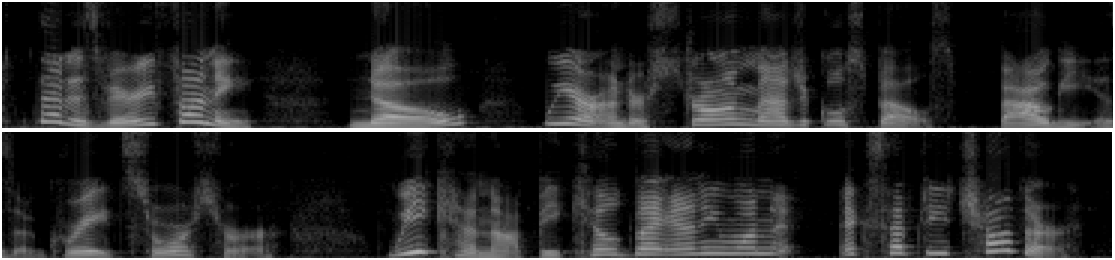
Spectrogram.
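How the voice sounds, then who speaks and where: A put-on character voice moves at a moderate pace with very wide pitch swings. The recording is very clean, with a silent background. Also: female-sounding voice, high pitch for a woman. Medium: read story. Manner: slow, simple.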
